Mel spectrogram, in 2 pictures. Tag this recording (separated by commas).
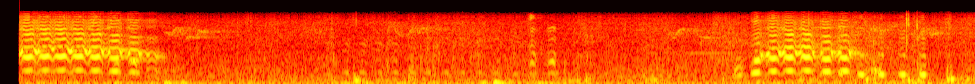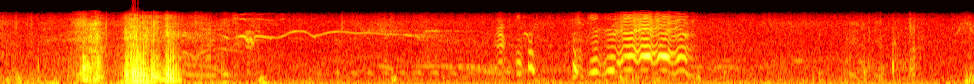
Domestic animals, livestock, Goat, Animal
